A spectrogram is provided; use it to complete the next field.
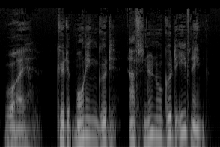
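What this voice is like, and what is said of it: Grand, showy intro delivery. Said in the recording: “That's a very impressive intro there from you.”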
